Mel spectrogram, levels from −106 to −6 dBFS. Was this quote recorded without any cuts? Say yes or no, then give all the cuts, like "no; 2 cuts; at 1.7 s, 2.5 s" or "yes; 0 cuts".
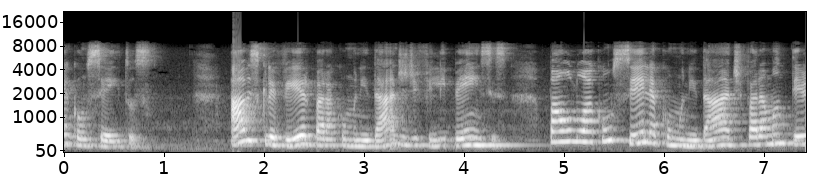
yes; 0 cuts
